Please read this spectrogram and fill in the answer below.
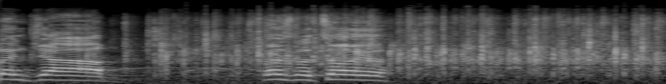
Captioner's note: applause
